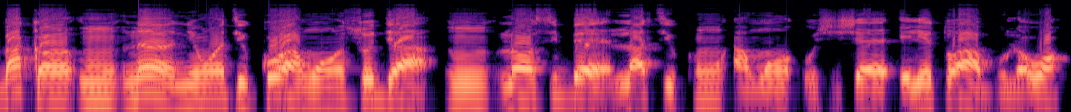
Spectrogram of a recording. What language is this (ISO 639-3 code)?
yor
